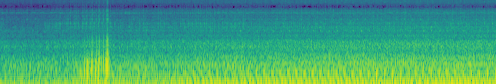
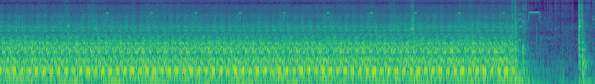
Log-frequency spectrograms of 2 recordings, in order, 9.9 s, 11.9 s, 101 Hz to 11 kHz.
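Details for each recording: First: 2003 Blue Bird 3800 school bus, DT466E diesel, cold start at 11°F, not plugged in, unused about a week, started with ether and jumper cables: steady, even low diesel rumble settling with no knocks or misses, building air; normal cold idle. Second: 2003 Blue Bird bus, DT466E diesel, cold start at 11°F, not plugged in, unrun for about a week; steady starter grind with compression beats about twice a second for ten seconds, never catching, cranks but no start.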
